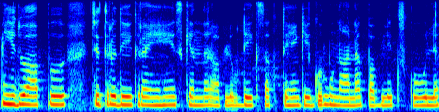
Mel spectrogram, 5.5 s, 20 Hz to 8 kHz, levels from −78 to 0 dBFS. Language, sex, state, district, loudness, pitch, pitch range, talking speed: Hindi, female, Chandigarh, Chandigarh, -17 LUFS, 210 Hz, 205-225 Hz, 205 wpm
